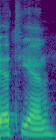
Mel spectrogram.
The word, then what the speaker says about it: Etienne: So yeah, most people they pronounce it like the letters ATN.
